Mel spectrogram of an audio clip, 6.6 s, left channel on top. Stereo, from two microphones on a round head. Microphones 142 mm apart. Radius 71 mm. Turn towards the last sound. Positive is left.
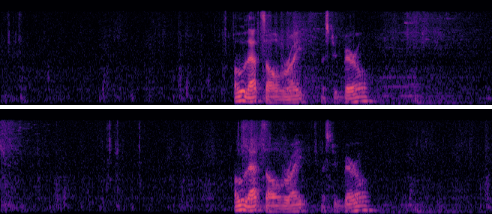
turn(degrees=60)  # may be behind; listen again after turning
